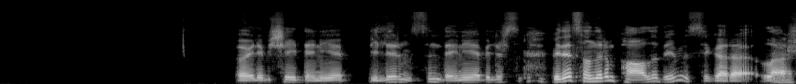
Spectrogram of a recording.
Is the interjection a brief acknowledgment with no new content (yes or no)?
no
